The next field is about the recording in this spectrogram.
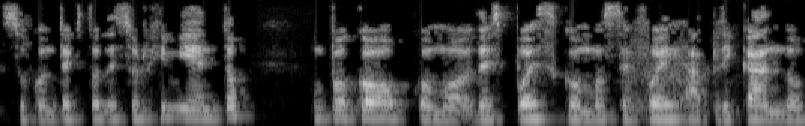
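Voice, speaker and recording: Flat and monotone, a man's fairly high voice comes out somewhat breathy. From Mexico, Oaxaca, Sierra Mixe (Ayuujk people). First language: Mixe (Ayuujk) (speaking Spanish). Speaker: education researcher. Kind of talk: conference presentation. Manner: hesitant, with frequent filler sounds.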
